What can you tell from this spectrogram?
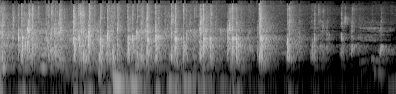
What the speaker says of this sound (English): Yeah, you can clap now.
